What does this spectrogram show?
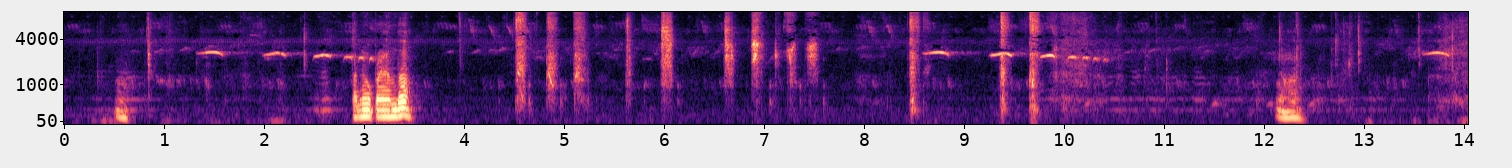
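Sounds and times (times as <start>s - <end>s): mouth chewing and crunching food: 3.9s - 7.6s, 12.6s - 14.0s.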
